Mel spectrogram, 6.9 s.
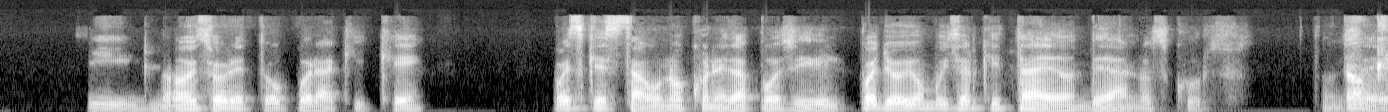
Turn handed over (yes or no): no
